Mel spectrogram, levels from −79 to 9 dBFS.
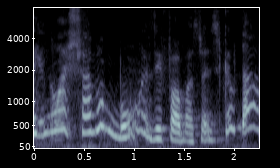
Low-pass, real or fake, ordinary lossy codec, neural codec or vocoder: none; fake; none; codec, 16 kHz, 4 kbps, X-Codec, WavLM features, trained on Multilingual LibriSpeech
